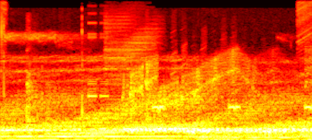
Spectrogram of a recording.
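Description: A steady low humming drone in Metroid Prime marks a nearby upgrade. It carries on without a break under faint, shifting ambient tones in a sandy ruins area.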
